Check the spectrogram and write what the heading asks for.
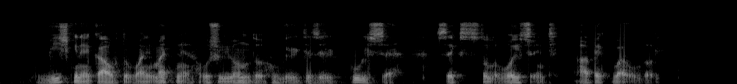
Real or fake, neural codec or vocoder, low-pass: real; none; 7.2 kHz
